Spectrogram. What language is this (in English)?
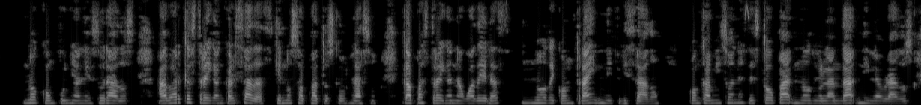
Spanish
